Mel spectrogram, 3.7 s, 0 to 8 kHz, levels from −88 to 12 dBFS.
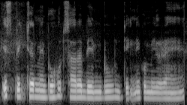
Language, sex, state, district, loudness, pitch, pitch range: Hindi, male, Arunachal Pradesh, Longding, -18 LUFS, 140 Hz, 130-145 Hz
